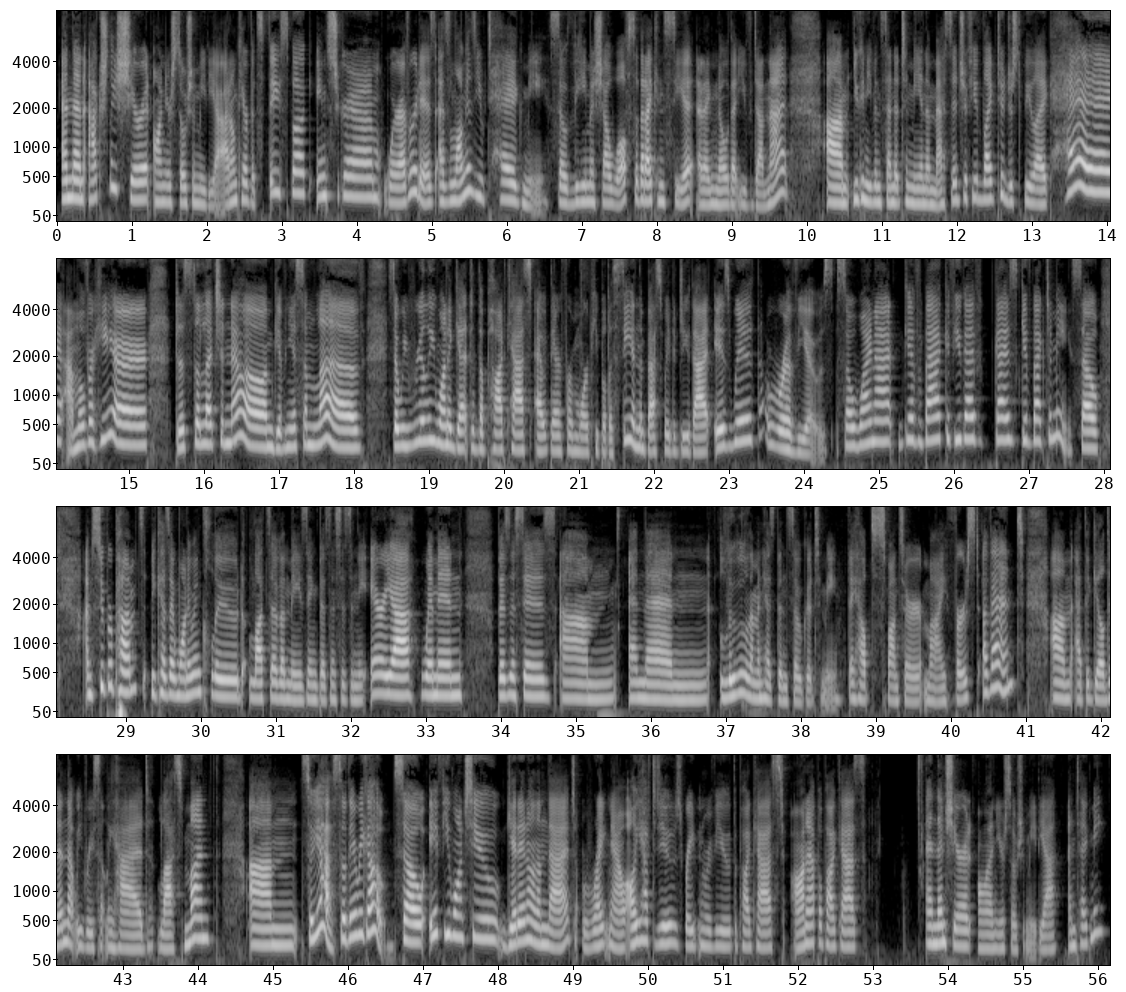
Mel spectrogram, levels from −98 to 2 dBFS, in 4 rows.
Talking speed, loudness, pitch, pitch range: 215 wpm, -25 LUFS, 200 Hz, 175-240 Hz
